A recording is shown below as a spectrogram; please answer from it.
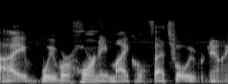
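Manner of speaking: ordinary delivery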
